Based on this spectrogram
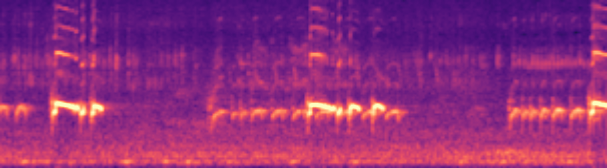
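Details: Local zebra dove with a big, clear voice, calling a male to answer: three loud, ringing bursts of clipped coos, about every two and a half seconds, linked by soft rapid chains of repeated notes.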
